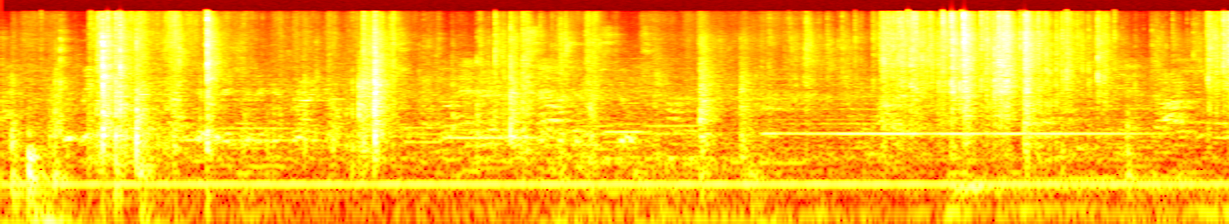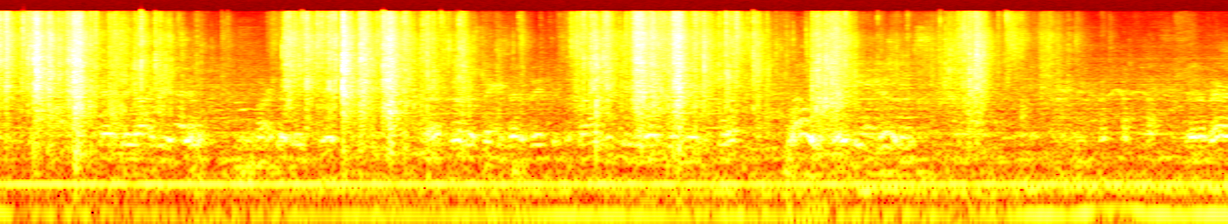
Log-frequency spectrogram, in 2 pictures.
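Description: Trading-card pack wrappers being torn open and crinkled by hand, in several short bursts of crinkling, over a steady low hum.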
